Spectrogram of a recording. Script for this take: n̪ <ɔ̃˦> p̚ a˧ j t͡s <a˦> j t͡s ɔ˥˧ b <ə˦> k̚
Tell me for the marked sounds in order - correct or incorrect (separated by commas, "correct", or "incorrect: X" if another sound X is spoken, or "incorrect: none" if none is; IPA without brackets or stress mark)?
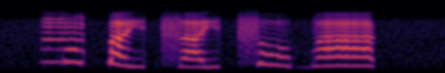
correct, incorrect: a˧, incorrect: a˦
